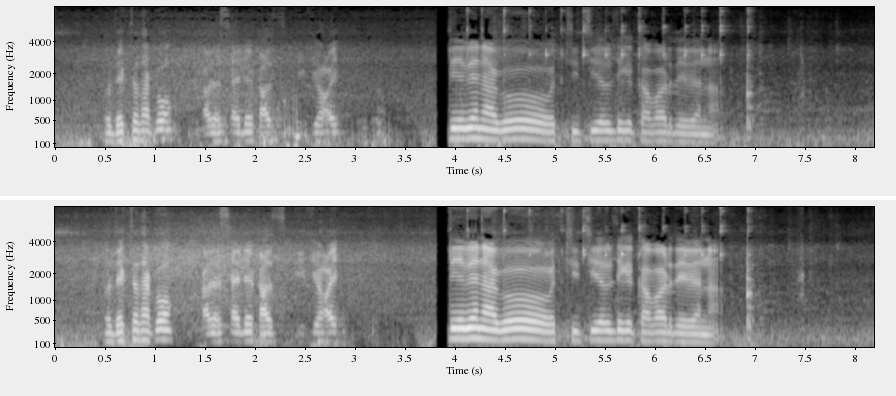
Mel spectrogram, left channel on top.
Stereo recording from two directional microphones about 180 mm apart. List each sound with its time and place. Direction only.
0.6 s speech: 10° left (ahead or behind)
3.9 s speech: centre (ahead or behind)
